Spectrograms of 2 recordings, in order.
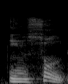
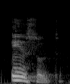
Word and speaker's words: insult: como sustantivo no verdad con la fuerza de la pronunciación en la primera sílaba insult insult perdón insult okay insult the Stress is on the first syllable meaning disrespectful or abusive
